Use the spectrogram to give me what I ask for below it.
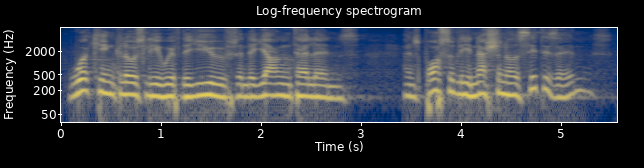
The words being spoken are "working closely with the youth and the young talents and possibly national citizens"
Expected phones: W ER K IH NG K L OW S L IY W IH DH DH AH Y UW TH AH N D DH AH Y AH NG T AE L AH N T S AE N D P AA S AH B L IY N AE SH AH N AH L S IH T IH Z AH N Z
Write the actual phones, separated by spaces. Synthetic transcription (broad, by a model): W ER K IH NG K L OW S L IY W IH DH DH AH Y UW S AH N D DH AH Y AH NG T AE L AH N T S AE N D P AA S AH B L IY N AE SH AH N AH L S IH T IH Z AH N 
